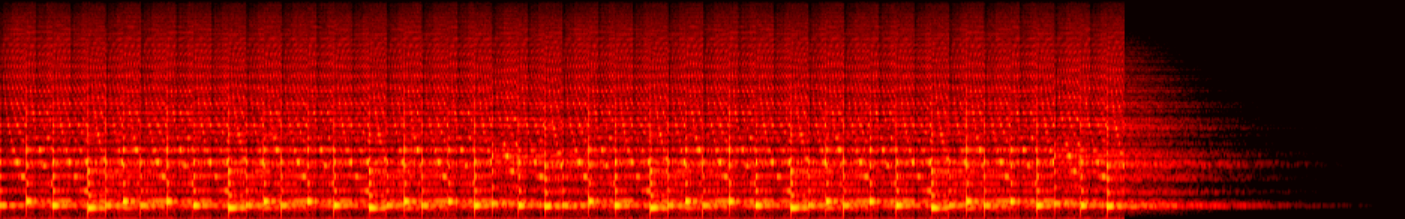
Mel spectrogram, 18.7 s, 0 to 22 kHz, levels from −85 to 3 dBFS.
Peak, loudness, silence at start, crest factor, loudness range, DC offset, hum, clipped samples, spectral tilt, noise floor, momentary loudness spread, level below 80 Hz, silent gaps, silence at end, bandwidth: -14 dBFS; -30 LUFS; 0 s; 16 dB; 4 LU; under 0.1%; none; under 0.1%; -3 dB/octave; -86 dBFS; 2 LU; -66 dBFS; none; 2.1 s; over 20 kHz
